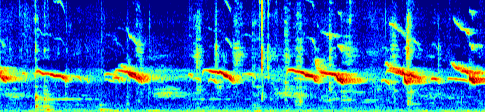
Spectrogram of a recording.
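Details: Dyed baby chicks cheeping: clear high peeps that slide downward, given in small bursts, over a quiet background with one soft knock.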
